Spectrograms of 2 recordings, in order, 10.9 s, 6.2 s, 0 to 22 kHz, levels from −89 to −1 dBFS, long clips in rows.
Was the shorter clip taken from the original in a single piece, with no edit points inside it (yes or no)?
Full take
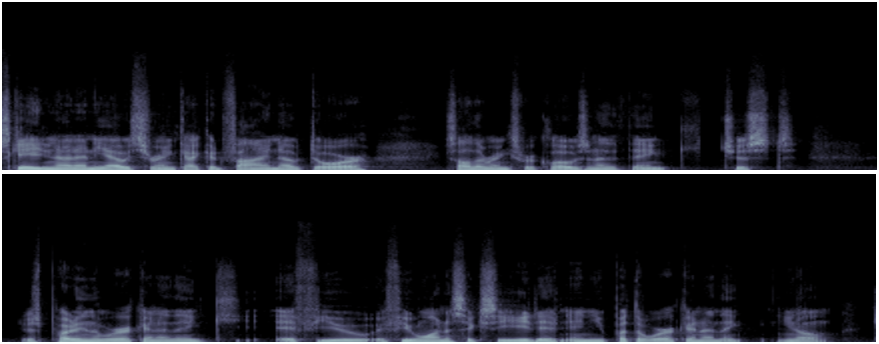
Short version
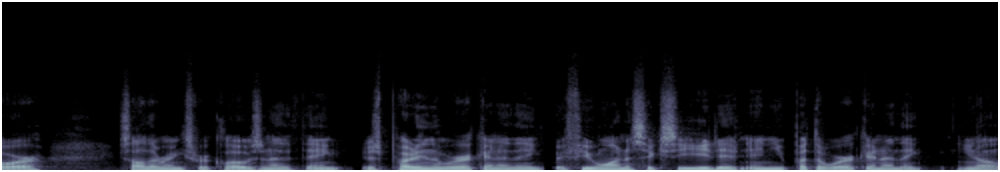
no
